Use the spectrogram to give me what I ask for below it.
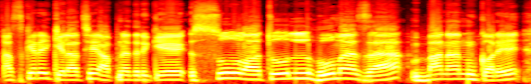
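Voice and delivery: usual speaking voice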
